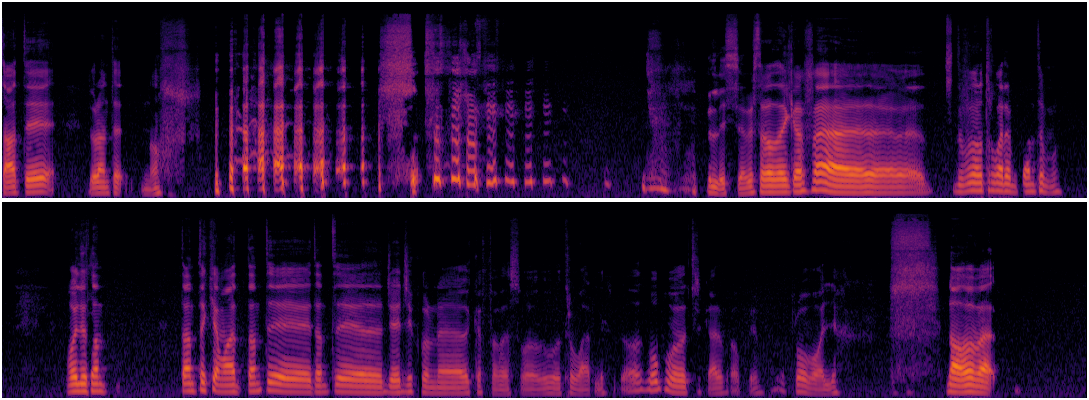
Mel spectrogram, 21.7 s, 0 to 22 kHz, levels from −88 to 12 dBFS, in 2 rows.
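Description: At 15.03 s, just after "tanti aggeggi", the speech drops to silence for about 28 ms. It resumes at 15.05 s with "il caffè adesso". The gap is a clean cut, not a fade. This is a Bluetooth stall, likely caused by radio interference delaying packets on the wireless link. The headphones' buffer emptied before resent data arrived, so playback simply paused. The sound picks up again after the brief hole.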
